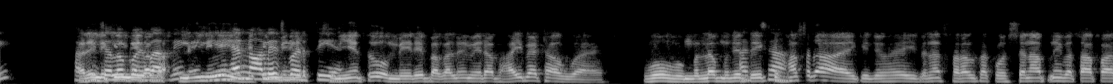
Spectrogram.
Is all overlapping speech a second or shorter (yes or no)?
no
